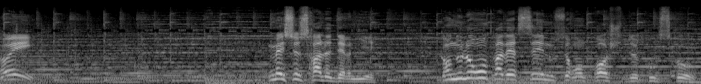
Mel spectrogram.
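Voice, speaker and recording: A man playing an earnest, encouraging guide who explains and proclaims things in a French animated series dub. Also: sits high, a little slow, over music. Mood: encouraging, steady. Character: earnest male mountain guide, encouraging and informative.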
